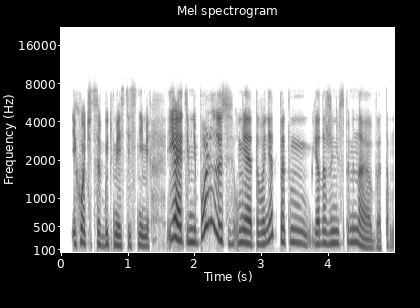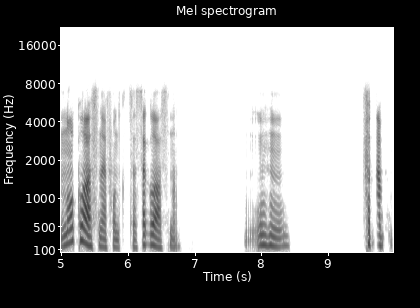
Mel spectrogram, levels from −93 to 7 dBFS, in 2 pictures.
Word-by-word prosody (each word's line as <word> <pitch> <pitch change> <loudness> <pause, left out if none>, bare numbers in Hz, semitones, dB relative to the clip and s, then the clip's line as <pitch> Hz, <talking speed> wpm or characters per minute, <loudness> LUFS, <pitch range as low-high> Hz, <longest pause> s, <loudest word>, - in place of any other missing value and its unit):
И 200 - -1
хочется 200 -3 -1
быть 195 +4 -4
вместе 175 -1 -2
с - - -19
ними. 165 -3 -2 0.2
Я 310 -5 +9
этим 240 -2 +1
не 230 - -1
пользуюсь, 260 -5 +2
у 220 - -11
меня 220 -2 +5
этого 195 0 -1
нет, 320 - -1
поэтому 225 -5 -3
я 200 0 +1
даже 210 0 -3
не 210 0 -1
вспоминаю 210 - -3
об 125 - -15
этом. - - -12
Но 210 +9 0
классная 170 - +3
функция, 135 -1 -13
согласна. 175 -3 -3 1.0
Мгм. 170 -2 -7 1.1
Фотоп - - -3
200 Hz, 160 wpm, -25 LUFS, 170-230 Hz, 1.1 s, Я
